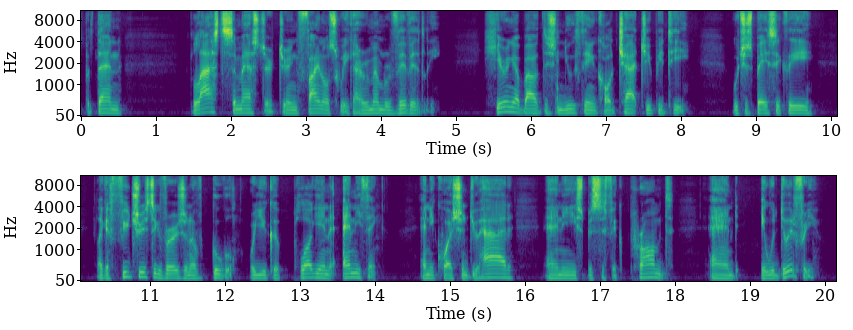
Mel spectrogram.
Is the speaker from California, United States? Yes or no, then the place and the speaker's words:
yes; San Diego, California, United States; moved away as an adult; now in Dallas, United States; I am originally from San Diego, California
